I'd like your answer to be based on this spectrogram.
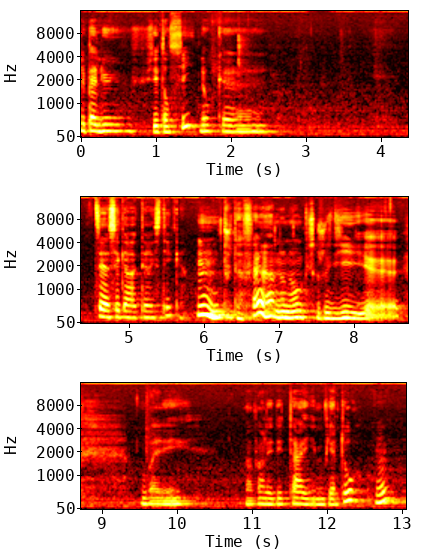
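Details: Female patient with a brain lesion; fluent aphasia with word-finding difficulty, word substitutions and distorted words.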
